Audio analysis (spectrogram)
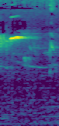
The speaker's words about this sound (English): I mean, I absolutely love robins. Just there's something in the bell-like crystalline clarity of their song. And also skylarks. Listening to skylarks was one of the things that kind of first inspired me to make music out of bird songs.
